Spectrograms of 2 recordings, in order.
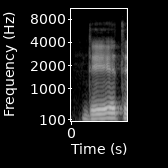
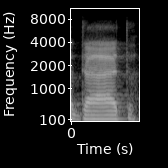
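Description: First: "ਦੇਤ" with a closed long e; plain e vowel. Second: "ਦੈਤ" with an open, long ai; open ai vowel. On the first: Teacher showing the mistake, "ਦੇਤ" with closed e. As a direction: say "ਦੇਤ" with e as in day. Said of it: "ਦੇਤ ਨਹੀਂ ਬੋਲਣਾ". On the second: Teacher showing correct word, "ਦੈਤ" with open ai. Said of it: "ਦੱਦੇ ਦੇ ਲਾਵਾਂ ਲਾਉਣੀਆਂ". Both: Shown as a demonstration.

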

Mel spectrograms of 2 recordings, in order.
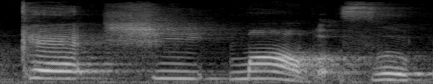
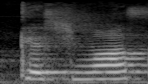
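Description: First: "Keshimasu" drawn out very slowly, each syllable apart. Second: Said in the usual way. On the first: Shown as a demonstration. Teacher introducing word number two to learners, syllable by syllable. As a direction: stretch every syllable of "Keshimasu".

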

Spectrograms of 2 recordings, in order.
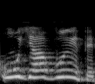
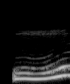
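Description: First: Said in the usual way. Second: "Уявити" as у, я, ви, ти with long gaps; syllable by syllable. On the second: Shown as a demonstration. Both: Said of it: "Підставили знову ручку під підборіддя".

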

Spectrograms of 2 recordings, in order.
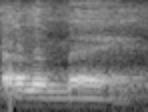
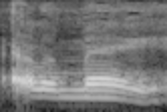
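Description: First: Lightly attempted British accent; modest, regal-leaning British accent. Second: Said in the usual way. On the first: Shown as a demonstration. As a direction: try the name in a British accent. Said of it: "a really good name for a British accent". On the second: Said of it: "in a Brit".

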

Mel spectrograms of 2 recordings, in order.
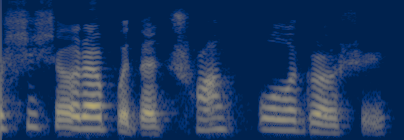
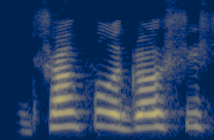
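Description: First: Said in the usual way. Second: "A trunk full of groceries" repeated higher and louder, stress on "trunk"; amazed emphasis. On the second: Real, not acted. Wife telling husband about the gift, amazed stress on "trunk". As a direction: lift "trunk" in wonder.

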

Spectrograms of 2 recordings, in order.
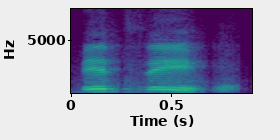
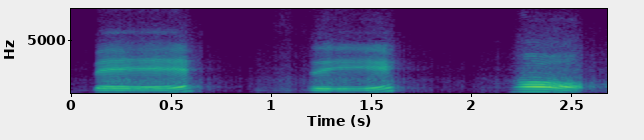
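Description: First: Said in the usual way. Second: "be, ze, ró" as separate syllables, pausing between them; split into syllables. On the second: Shown as a demonstration. Teacher breaking bezerro down for learners, "be, ze, ró" syllable by syllable. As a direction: sound out "be, ze, ró" one piece at a time. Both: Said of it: "Palavras com a letra B".

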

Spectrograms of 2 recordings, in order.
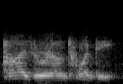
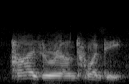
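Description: The two takes are said the same way.

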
